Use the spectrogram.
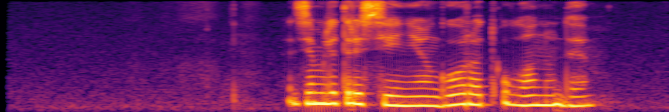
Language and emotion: Russian, neutral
